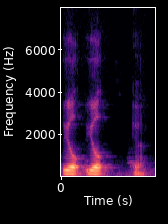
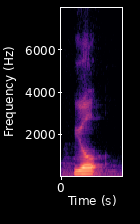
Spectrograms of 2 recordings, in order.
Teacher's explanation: huruf ya tetap dibaca iya, jangan sampai yo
